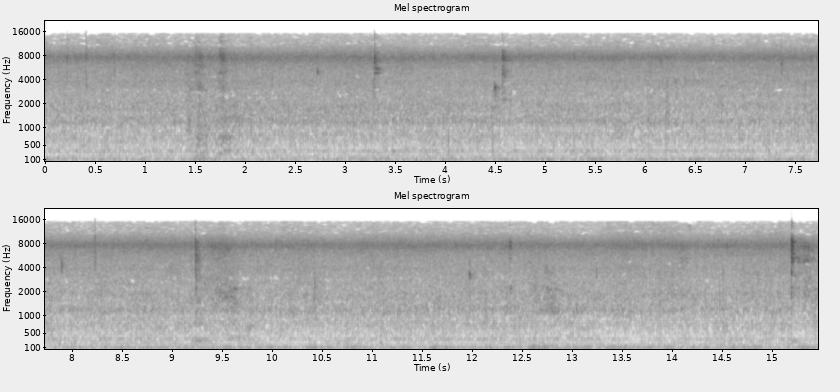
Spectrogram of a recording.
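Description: Oil sizzles and crackles steadily as food deep-fries.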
